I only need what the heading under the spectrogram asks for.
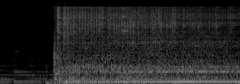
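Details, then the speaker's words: Top-load washer drain pump starts with a steady buzzing hum and rough ticking, high-pitched vibrating rattle; a foreign object was found caught in the pump impeller and removed with needle-nose pliers. "If your washer is making a ticking or high-pitched vibrating sound, it could be related to the drain pump."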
